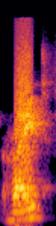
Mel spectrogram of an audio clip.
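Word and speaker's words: write: नहीं किया जाता डब डब् का भी पैटर्न है कि डब् के बाद जब आर आ जाए तो ये डब्लू जो होता है ये साइलेंट बन जाता है कि राइट राइट में भी डब्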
